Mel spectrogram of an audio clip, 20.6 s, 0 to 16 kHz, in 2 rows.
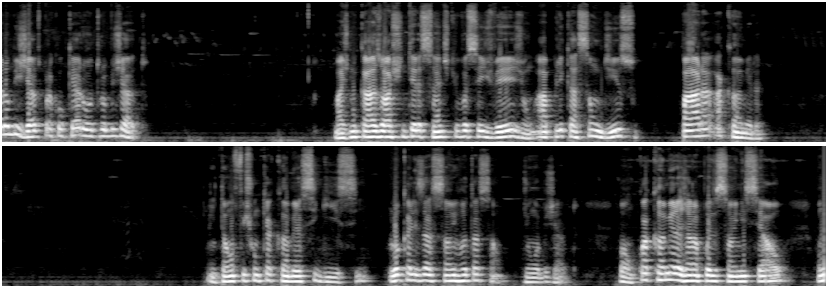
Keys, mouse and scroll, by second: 2.2-5.5 drag, 8.6-12.7 drag, 16.4-20.6 drag.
